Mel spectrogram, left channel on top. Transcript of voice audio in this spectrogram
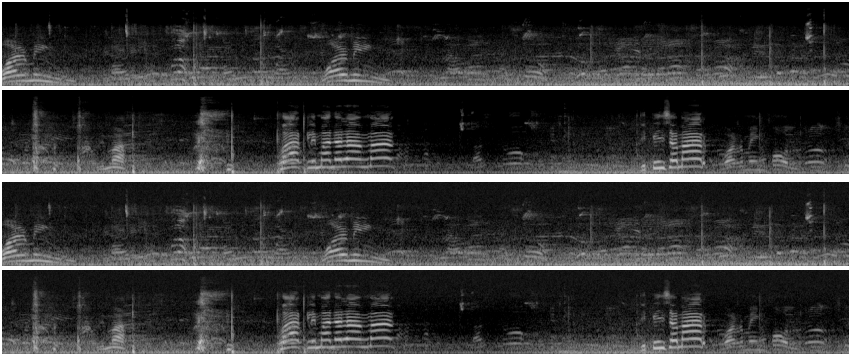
Warming. Lima. Mark, 5 na lang, Mark! Dipinsa, Mark! Warming 4.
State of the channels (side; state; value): right; noise; hiss, 20 dB below the sound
